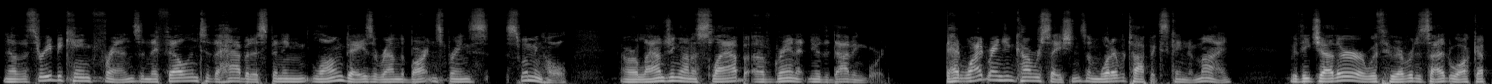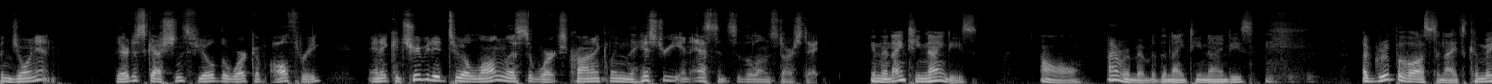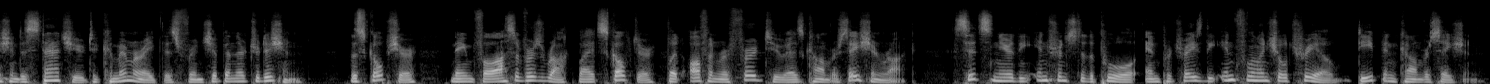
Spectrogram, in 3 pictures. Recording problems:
garbled, watery; slightly; nothing above 12.5 kHz

